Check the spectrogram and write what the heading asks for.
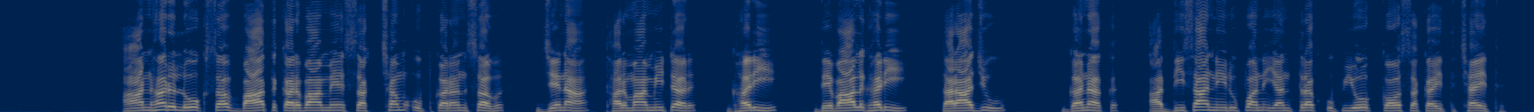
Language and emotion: Maithili, neutral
